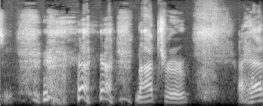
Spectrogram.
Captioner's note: laughs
